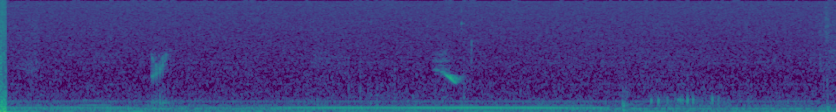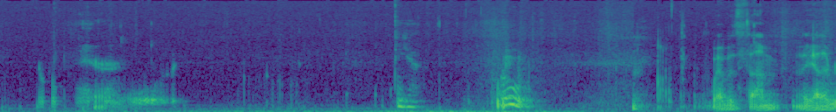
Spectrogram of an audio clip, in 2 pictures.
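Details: Quiet room hum, then bursts of low bubbling, gurgling gut sounds during chiropractic abdominal treatment with belly breathing; ordinary bowel sounds (borborygmi).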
